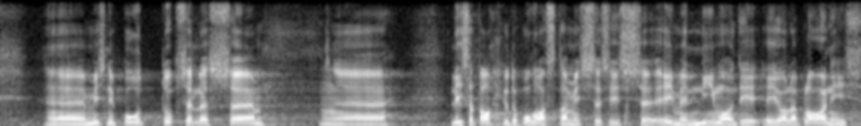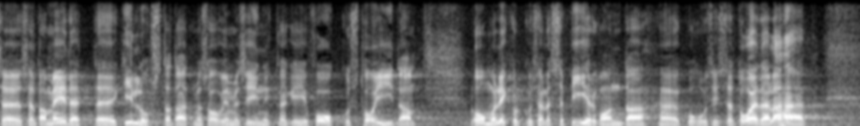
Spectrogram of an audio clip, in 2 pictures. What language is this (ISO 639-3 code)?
est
